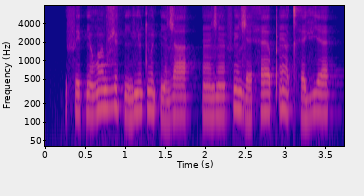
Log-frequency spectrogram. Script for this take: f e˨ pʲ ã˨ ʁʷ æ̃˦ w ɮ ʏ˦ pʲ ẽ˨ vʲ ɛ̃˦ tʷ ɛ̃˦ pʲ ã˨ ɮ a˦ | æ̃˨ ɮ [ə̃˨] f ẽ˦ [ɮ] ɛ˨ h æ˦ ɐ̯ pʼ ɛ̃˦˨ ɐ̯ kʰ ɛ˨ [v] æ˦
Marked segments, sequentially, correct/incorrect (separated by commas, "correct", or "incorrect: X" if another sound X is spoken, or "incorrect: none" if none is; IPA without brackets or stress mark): incorrect: æ̃˨, correct, incorrect: vʲ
